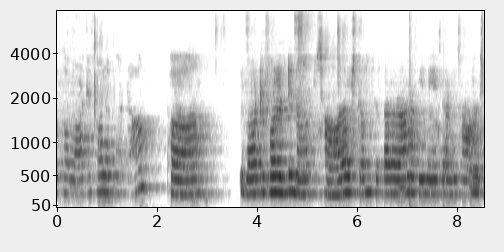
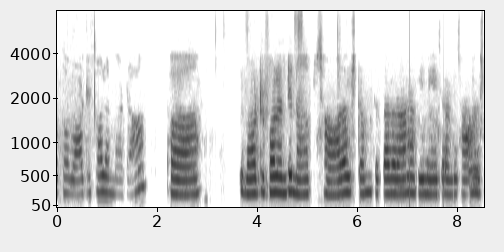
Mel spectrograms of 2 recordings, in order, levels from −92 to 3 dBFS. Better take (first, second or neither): second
